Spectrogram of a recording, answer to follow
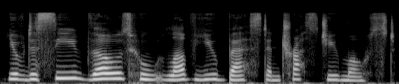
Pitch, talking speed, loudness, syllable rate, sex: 225 Hz, 180 wpm, -18 LUFS, 3.9 syllables/s, female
